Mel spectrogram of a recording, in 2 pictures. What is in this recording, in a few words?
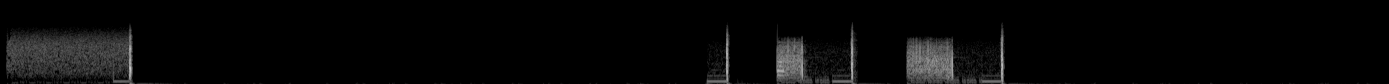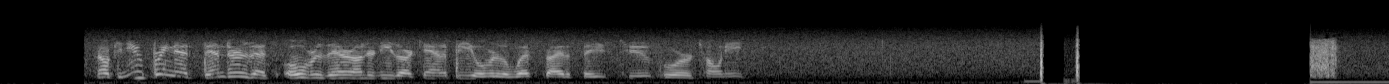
Medevac, scanner; NativeAirAmb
